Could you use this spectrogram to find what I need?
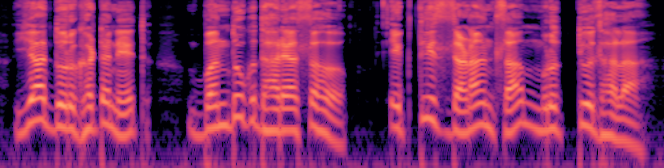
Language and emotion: Marathi, neutral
